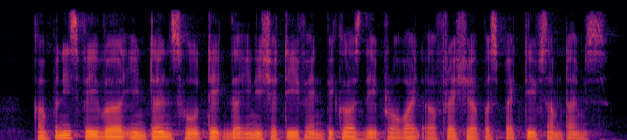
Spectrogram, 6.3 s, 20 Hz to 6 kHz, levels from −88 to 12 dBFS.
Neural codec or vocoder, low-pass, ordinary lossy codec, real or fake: none; 5.4 kHz; none; real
